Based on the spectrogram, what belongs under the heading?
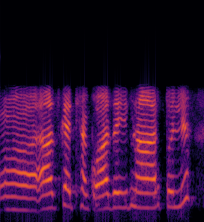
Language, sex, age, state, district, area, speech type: Kashmiri, female, 30-45, Jammu and Kashmir, Ganderbal, rural, conversation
